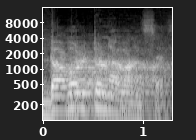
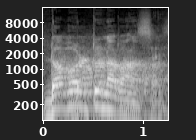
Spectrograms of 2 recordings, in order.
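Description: Both takes have the same delivery.

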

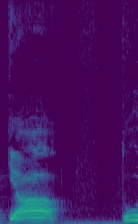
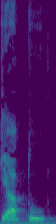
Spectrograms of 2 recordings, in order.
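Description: First: There is a short break after the first word. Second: The two words run together without a break. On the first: The speaker calls it right. "ਕਿਆ ਤੇ ਯਮਕ ਲਾ ਦੇਣੀ ਹੈ" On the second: The speaker calls it wrong. "ਇਹ ਵੀ ਇਉਂ ਨਹੀਂ ਬੋਲਣਾ ਕਿਆਤੂ"

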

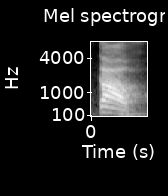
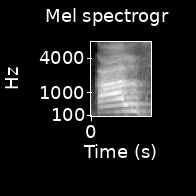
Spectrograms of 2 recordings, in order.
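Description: First: No L sound is pronounced in the word. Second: An L sound is pronounced in the word. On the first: The speaker calls it right. "F silent છે" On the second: The speaker calls it wrong. "કાલ્ફ નહીં"

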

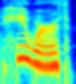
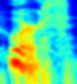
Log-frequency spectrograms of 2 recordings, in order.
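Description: First: The name begins with a 'hay' sound. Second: The name begins with a 'who' sound. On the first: The speaker calls it wrong. "I pronounced it Hayworth" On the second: The speaker calls it right. "but it's Hooerth"

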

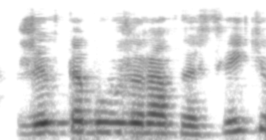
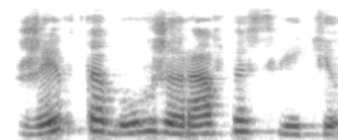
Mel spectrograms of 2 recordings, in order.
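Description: First: The line is read faster still. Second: The line is read a bit faster. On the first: "кожного разу пришвидшуємо темп" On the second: "кожного разу пришвидшуємо темп"

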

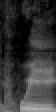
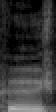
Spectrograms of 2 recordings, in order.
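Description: First: The surname is given a non-native pronunciation. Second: The surname is given its native pronunciation. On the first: The speaker calls it wrong. "I'm going to say Puig and not Puig because he doesn't even deserve to have his last name pronounced correctly" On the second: The speaker calls it right. "and not Puig"

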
